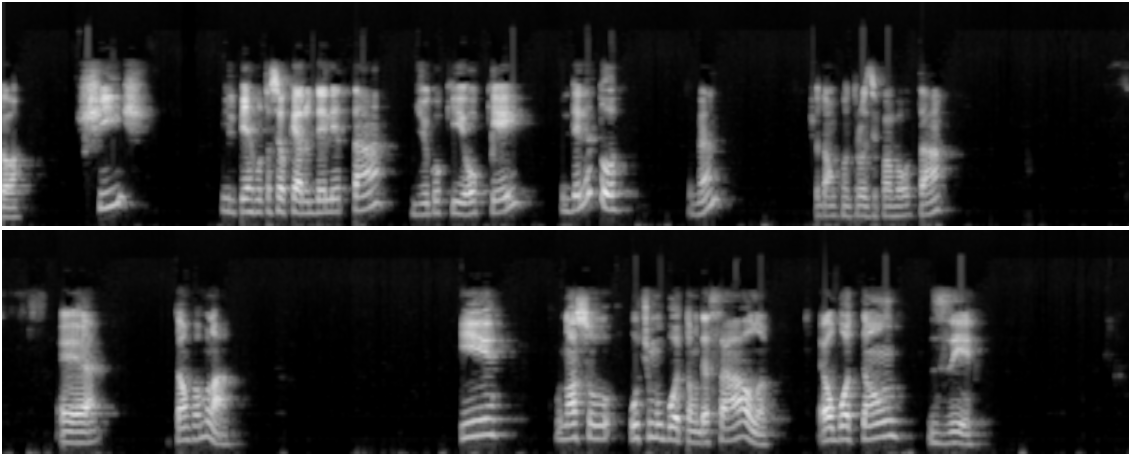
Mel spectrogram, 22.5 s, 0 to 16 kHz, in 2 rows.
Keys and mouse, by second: 0.2 x, 7.3 ctrl+z, 16.2-19.9 middle drag, 21.1 z, 22.2 z.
